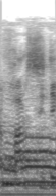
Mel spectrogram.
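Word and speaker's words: فارس: আর পারস্য হচ্ছে ইরান, যারা ফার্সিতে কথা বলে। আমরা পারস্য বলি, আর এটা ফার্সি, ফুরস। আরবিতেও ফারিস নামে তাদের কথা এসেছে, আরবিতে কোনো পর উচ্চারণ নেই, সব ফারিস।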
